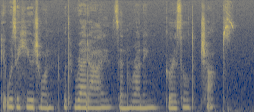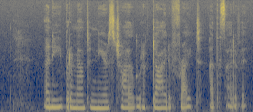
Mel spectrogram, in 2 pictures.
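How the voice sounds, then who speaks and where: A woman reading a story as ASMR in a soft, breathy whisper, hushed and deliberate. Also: fairly high pitch, flat delivery, rough recording. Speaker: ASMR reader.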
